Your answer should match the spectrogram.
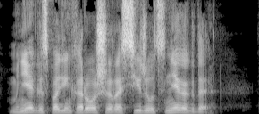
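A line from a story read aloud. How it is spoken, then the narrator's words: Rather sharp reply. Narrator (Russian): довольно резко ответил я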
